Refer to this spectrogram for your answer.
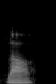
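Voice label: "lao", pinyin, Mandarin Chinese, neutral tone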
